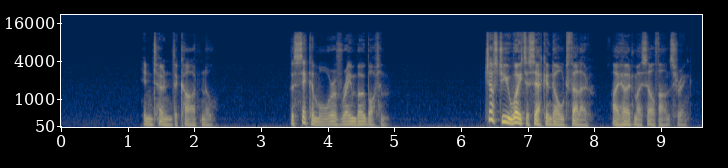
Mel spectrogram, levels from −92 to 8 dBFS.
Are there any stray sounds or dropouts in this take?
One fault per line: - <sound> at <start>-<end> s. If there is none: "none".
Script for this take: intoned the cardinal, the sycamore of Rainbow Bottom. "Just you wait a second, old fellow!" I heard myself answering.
none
